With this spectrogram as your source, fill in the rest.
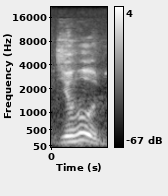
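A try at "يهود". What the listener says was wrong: Yahoo. Not with a D. Yahoo.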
